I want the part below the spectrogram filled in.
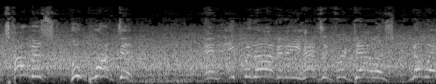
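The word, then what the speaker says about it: Igbinoghene: All right, so you heard Noah Igbenogany. That's how you pronounce his name.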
